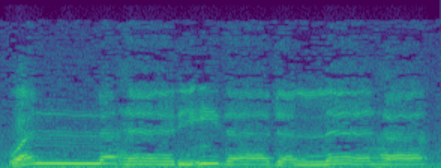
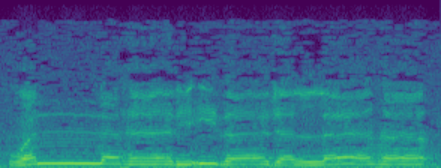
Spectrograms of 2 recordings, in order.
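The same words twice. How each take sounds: The two takes are said the same way.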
